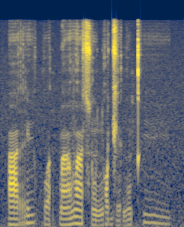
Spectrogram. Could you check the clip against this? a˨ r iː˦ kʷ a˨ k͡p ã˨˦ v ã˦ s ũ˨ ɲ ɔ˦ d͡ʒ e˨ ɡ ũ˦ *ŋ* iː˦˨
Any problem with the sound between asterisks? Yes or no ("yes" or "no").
yes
